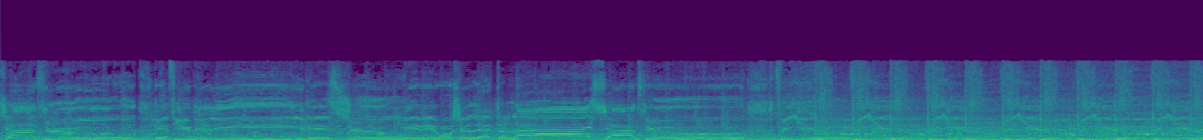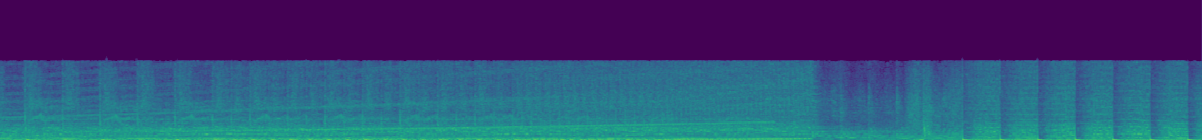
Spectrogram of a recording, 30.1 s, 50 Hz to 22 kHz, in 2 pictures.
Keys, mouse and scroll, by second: 1.5 z, 3.0-3.6 scroll down 2, 3.6-3.9 scroll up 3, 3.9-5.1 scroll down 5, 5.1-6.7 middle drag, 5.1-6.6 scroll up 1, 6.6-7.4 scroll up 2, 7.4-8.8 scroll up 1, 8.8 z, 10.2-13.8 drag, 14.6 middle click, 15.5-18.3 drag, 18.3-19.7 middle drag, 19.7 ctrl+KP_Add, 20.1 ctrl+KP_Add, 22.5 KP_1, 25.7 r, 28.5 g.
